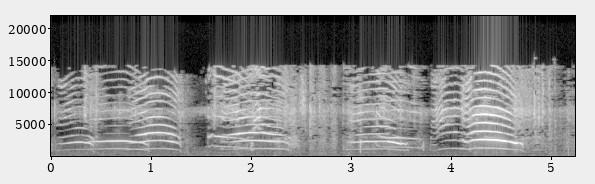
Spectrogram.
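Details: Kittens calling for their mother with clear, high mews, four or five arched cries in quick succession, each rising then falling, the last loudest and most drawn out, against a quiet background.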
